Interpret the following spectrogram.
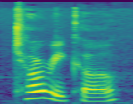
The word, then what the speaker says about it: Treecko: know by the way Treecko is a name when pronounced Toriko it is a mix of the two words in Japanese that mean bird and cat so for any of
